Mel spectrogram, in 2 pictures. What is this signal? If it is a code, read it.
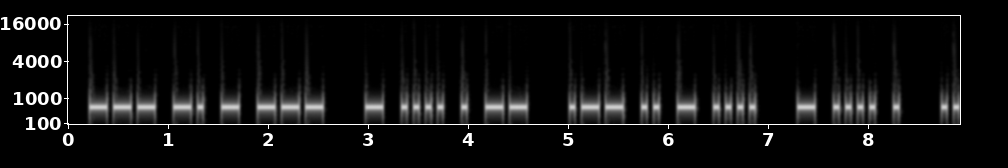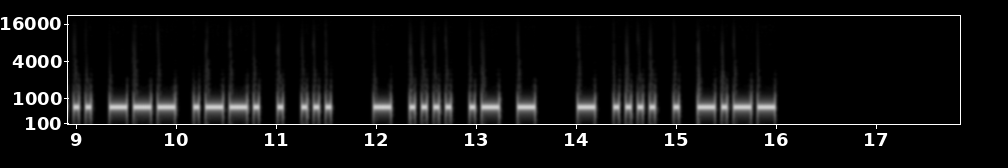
Morse code, heard as a keyed tone, about 20 wpm, 700 Hz. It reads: ONTO THEM WITH THE HOPES THAT THEY
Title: Sets of 9 Words - 20wpm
